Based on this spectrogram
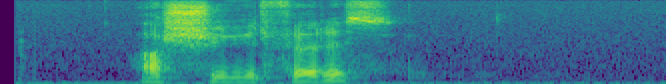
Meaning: passive form of ajourføre
- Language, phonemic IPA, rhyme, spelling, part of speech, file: Norwegian Bokmål, /aˈʃʉːrføːrəs/, -əs, ajourføres, verb, Nb-ajourføres.ogg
